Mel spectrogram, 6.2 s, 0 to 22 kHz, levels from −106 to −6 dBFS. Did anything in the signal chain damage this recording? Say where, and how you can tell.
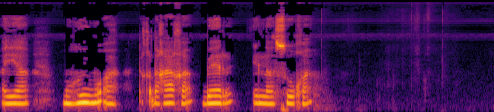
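No, nothing damaged this audio.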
